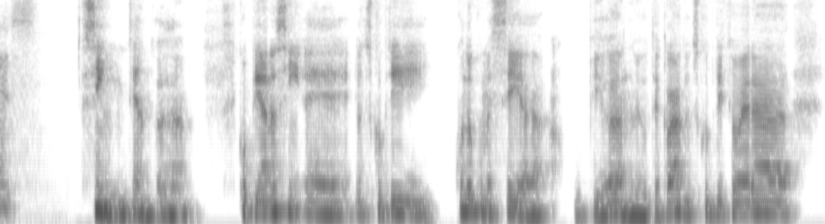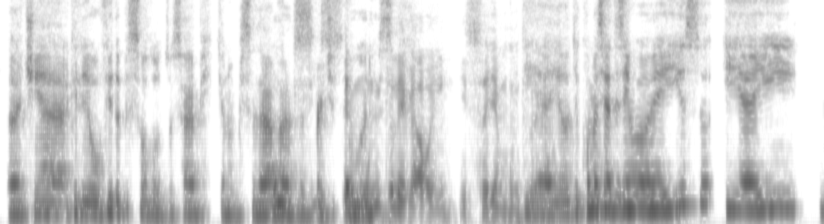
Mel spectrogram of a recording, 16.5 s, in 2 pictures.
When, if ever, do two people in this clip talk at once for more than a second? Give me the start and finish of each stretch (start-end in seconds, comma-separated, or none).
10.9-12.2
